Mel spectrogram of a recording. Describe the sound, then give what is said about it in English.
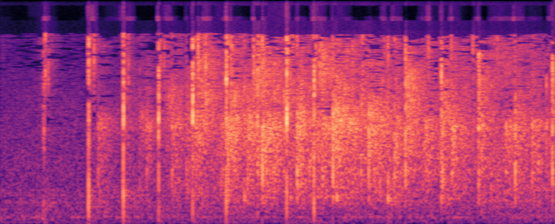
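A crowd applauds young people steadily, many hands clapping in a dense wash with a few sharper individual claps popping out, holding at a fairly even loudness throughout. “Let's applaud young people.”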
